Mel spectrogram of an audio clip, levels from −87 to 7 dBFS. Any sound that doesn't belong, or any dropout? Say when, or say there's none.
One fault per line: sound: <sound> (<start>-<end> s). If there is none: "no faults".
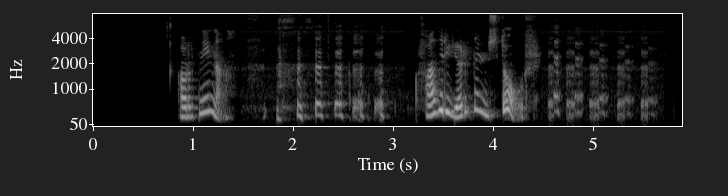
sound: laugh (1.5-3.1 s)
sound: laugh (4.5-5.7 s)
